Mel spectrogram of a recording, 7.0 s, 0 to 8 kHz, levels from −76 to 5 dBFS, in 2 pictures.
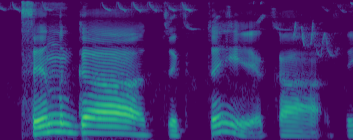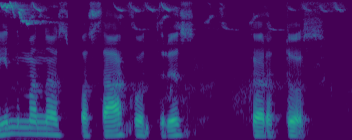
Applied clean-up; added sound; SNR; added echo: none; Bird vocalization, bird call, bird song; 19 dB; none.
